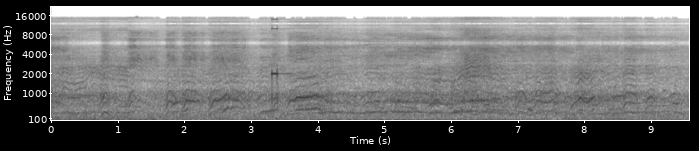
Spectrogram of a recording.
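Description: Nitro engines of 1/8-scale RC off-road buggies whining, their pitch rising and falling continuously as they rev through the track, with a short beep about three seconds in.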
